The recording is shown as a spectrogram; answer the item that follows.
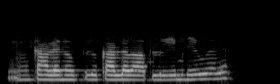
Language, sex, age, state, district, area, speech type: Telugu, female, 18-30, Telangana, Karimnagar, rural, conversation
